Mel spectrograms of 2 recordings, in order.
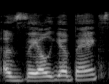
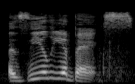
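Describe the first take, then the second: First: The first name sounds like the flower azalea. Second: The first name sounds like it rhymes with Cecilia. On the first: The speaker calls it wrong. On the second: The speaker calls it right.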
